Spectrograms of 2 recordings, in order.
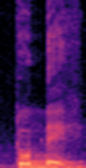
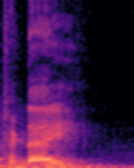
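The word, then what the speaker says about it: today: Next देखिए, एक दे रखा अपना टुडे। जनरली इसको अपन टुडे बोलते हैं, लेकिन टुडे नहीं होता, इसका सही उच्चारण होता है टडाई।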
